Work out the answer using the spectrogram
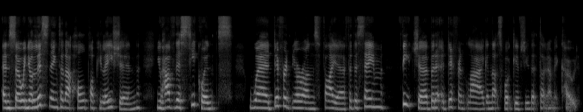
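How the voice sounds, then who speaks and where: Young female academic, slightly high voice, chatty Q&A, lots of restarts. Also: normal speed, a little mellow. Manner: thinks aloud with frequent fillers and restarts. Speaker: invited speaker answering questions. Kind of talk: academic talk Q&A.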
